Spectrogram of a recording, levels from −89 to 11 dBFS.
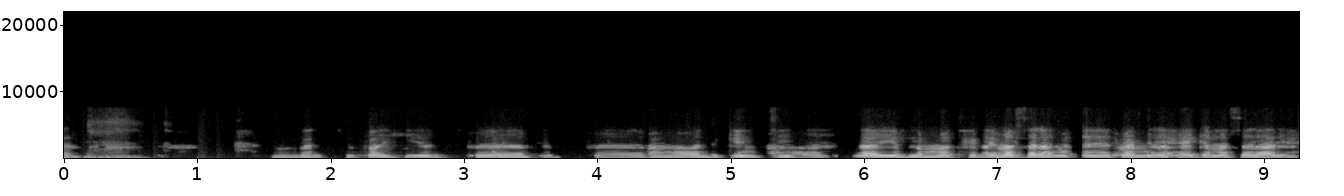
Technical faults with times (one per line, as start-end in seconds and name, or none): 0.87-0.93 echo leak
2.73-4.39 echo leak
5.27-6.34 echo leak
6.88-9.27 echo leak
